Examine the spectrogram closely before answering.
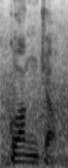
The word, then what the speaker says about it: Guangzhou: That's a different pronunciation, Kevin. Well, You just give me officially it's Guangzhou.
